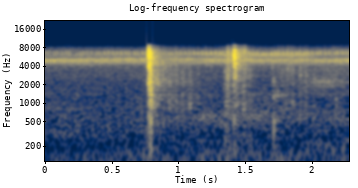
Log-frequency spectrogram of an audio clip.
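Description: Steady high chirring of insects, with two short sharp knocks, about a second in and again half a second later.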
